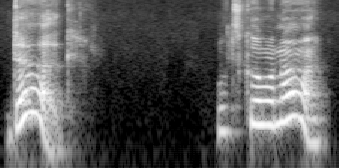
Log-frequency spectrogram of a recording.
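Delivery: high, startled greeting, mildly acted; caught off guard. Wife to husband who walks in, caught off guard.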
